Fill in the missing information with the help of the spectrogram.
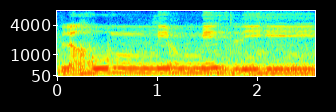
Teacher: Mim bertemu dengan mim. Idgham mislain. Ha masukkan dan dengung dua harakat. Mimlihi nun masuk dalam mim.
